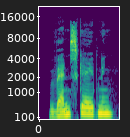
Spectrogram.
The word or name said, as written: VANSKABNING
